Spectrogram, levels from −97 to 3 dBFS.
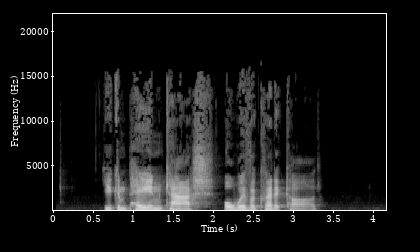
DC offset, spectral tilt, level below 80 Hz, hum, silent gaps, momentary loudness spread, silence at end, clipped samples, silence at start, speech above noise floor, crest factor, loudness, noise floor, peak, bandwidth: under 0.1%; -5.5 dB/octave; -54 dBFS; none; none; 12 LU; 0.9 s; under 0.1%; 0.65 s; 56 dB; 22 dB; -21 LUFS; -77 dBFS; -2 dBFS; 16 kHz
